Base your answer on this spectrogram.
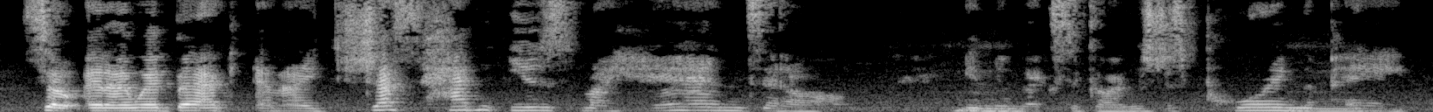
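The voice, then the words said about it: New York accent. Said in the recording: “I'm born and raised in New York City. Maybe you can hear it in my accent. ... You did hear it.”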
